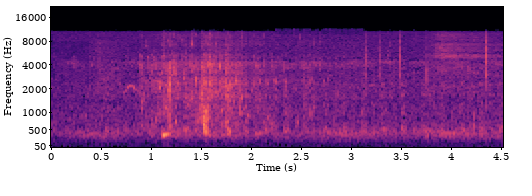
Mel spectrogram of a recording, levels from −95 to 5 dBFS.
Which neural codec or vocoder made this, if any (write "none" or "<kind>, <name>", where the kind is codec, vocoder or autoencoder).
none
